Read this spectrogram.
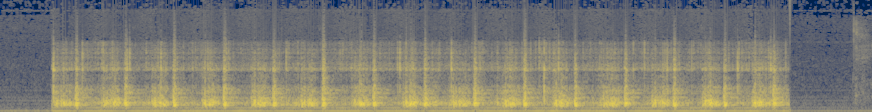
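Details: Loud second heart sound in aortic valve sclerosis.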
